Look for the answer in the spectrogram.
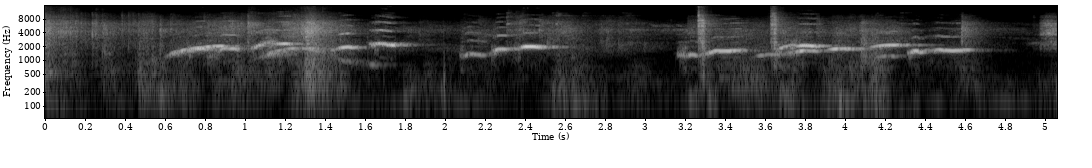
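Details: Cockatiel kept as a pet, whistling in the kitchen while attempting the Addams Family tune: bright upward-sliding whistles strung into two phrases separated by a short pause, light household noise behind.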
